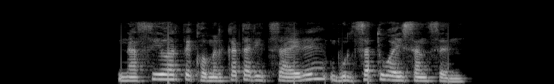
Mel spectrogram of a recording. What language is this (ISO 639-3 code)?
eus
